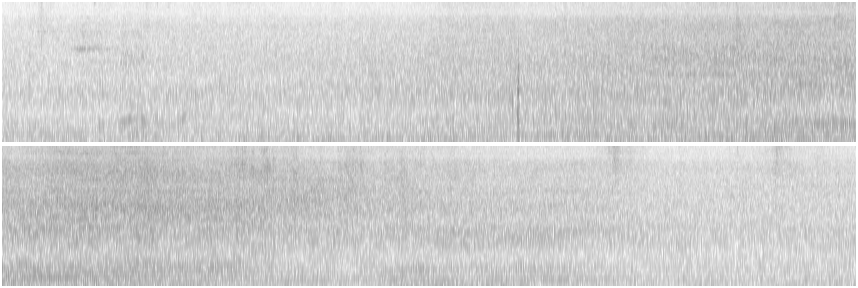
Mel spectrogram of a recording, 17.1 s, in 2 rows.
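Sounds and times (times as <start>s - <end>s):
city street noise: 0.0s - 17.0s.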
